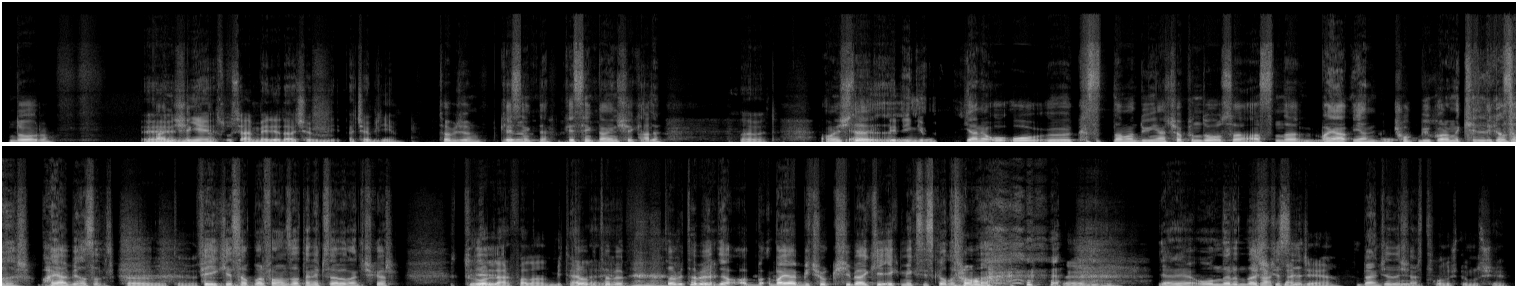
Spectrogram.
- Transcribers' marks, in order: other background noise; tapping; unintelligible speech; laughing while speaking: "azalır"; in English: "Fake"; chuckle; laughing while speaking: "evet"; laughing while speaking: "ama"; chuckle
- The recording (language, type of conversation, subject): Turkish, unstructured, Sosyal medya ilişkileri nasıl etkiliyor?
